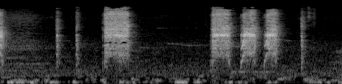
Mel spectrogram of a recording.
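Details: Sooty-headed bulbul masteran with an extremely harsh voice: a long grating burst, then three loud raspy notes in quick succession, with faint ticks and a low droning hum throughout.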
